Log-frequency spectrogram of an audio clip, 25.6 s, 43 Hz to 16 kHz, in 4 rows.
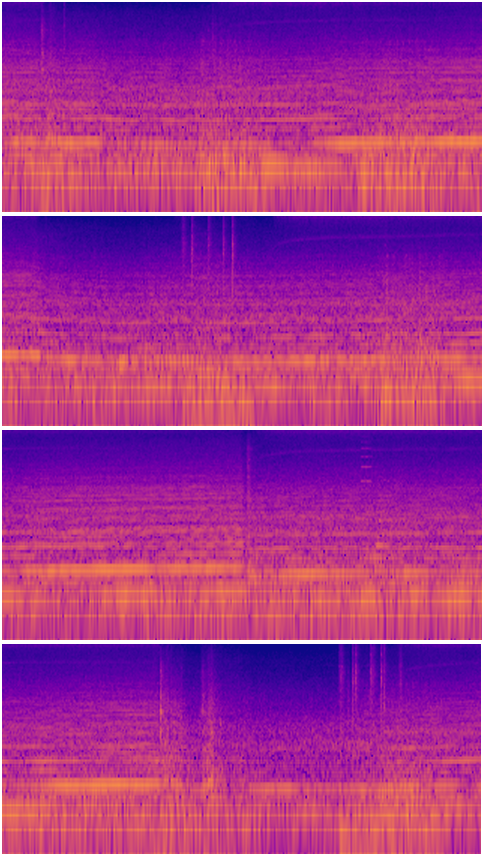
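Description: A Group 4 race car engine in Gran Turismo 7 at Watkins Glen short course holds a steady high drone, with pitch shifts and brief gear changes, continuous throughout.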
